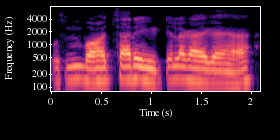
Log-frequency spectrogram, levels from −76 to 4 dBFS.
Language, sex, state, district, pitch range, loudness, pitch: Hindi, male, Jharkhand, Garhwa, 135-155 Hz, -15 LUFS, 140 Hz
